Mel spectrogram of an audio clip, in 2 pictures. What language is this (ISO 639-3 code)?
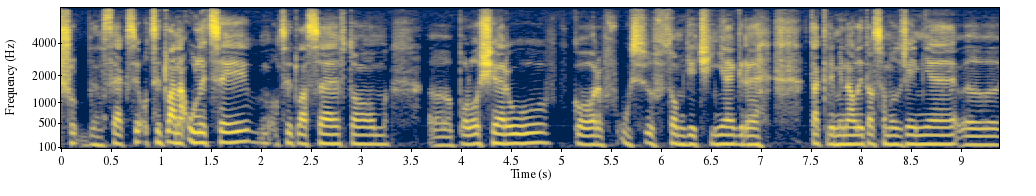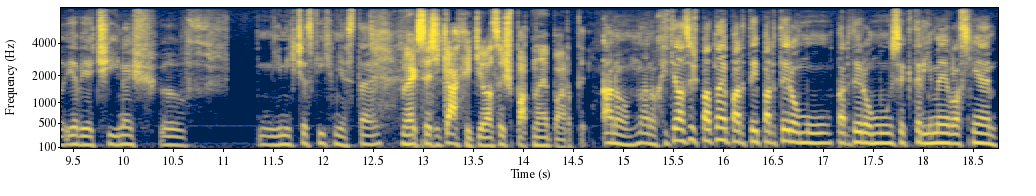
ces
